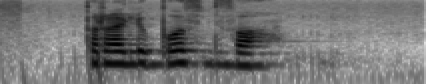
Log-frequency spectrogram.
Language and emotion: Russian, neutral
